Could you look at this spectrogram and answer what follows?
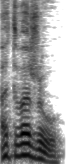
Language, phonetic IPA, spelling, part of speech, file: Russian, [ɐtvɐˈʐu], отвожу, verb, Ru-отвожу.ogg
- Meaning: 1. first-person singular present indicative imperfective of отводи́ть (otvodítʹ) 2. first-person singular present indicative imperfective of отвози́ть (otvozítʹ)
